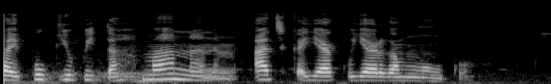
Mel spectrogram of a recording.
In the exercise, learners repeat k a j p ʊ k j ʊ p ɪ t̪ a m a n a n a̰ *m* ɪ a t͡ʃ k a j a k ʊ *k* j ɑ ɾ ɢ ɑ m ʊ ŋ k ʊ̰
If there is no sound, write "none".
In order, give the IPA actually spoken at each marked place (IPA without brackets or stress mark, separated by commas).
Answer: m, none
